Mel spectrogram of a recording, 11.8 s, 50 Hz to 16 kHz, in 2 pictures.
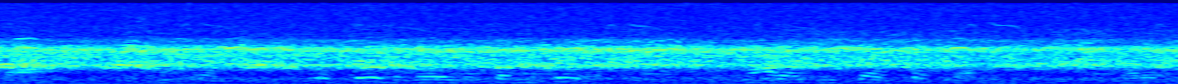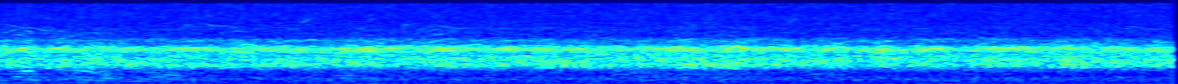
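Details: Thousands of Snow Geese and other species flocking over fields at San Joaquin River National Wildlife Refuge in January 2014 fill the air with continuous, overlapping nasal honks and yelps as they come in to land.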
